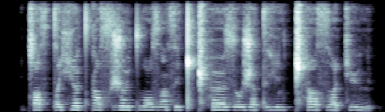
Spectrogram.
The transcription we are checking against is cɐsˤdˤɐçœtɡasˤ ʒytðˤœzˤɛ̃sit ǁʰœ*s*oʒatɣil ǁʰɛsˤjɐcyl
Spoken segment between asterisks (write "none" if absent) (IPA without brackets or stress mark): z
